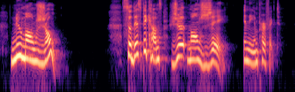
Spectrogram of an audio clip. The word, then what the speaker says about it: mangeais: So this becomes je mangeais in the imperfect. Because you're adding A-I-S, you keep the E to preserve the soft G sound.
